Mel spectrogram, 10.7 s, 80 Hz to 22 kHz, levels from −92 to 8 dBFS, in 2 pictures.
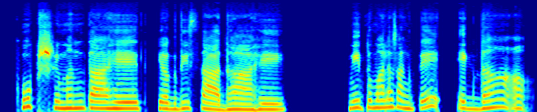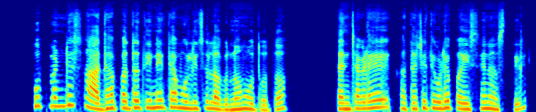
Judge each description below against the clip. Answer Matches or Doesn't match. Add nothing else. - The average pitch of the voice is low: Doesn't match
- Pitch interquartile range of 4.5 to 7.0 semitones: Doesn't match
